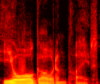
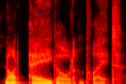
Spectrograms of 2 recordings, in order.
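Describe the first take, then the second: First: YOUR drawn out slowly and firmly; slow, insistent YOUR before "golden plate"; stress on YOUR. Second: Slow, with A said in full as "ay"; "a" stretched into a stressed AY. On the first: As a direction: lean hard on "your", slowly. Frog stresses whose plate it is. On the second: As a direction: set "a" apart as the wrong one. Contrasts any plate with hers. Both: Acted.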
